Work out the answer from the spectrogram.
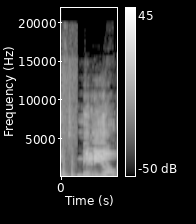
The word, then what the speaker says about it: Mineo: Say it with me, Mineo.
